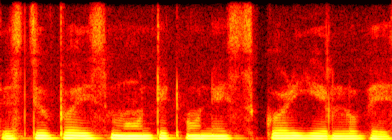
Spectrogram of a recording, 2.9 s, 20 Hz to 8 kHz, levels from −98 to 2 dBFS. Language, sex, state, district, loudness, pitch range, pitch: English, female, Arunachal Pradesh, Lower Dibang Valley, -12 LUFS, 135-145 Hz, 140 Hz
